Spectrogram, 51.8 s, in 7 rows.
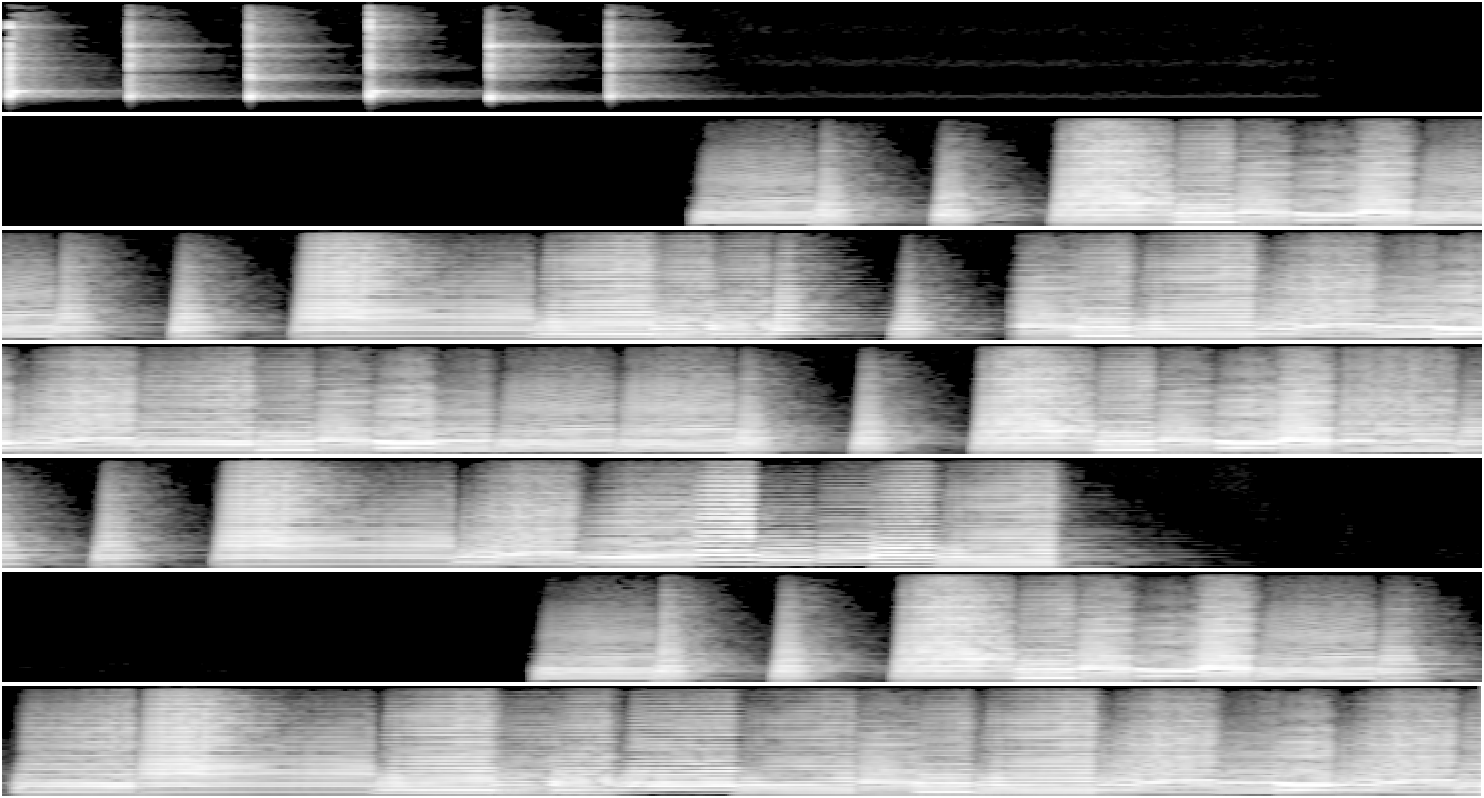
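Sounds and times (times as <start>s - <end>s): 
trombone duet: 10.9s - 35.0s, 39.7s - 51.7s.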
